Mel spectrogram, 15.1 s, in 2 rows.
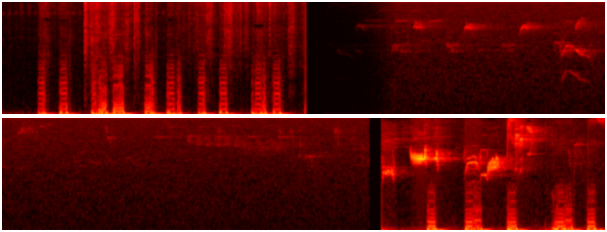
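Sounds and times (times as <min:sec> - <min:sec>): small birds chirping: 0:04.2 - 0:15.0
quiet hiss: 0:04.4 - 0:15.0.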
